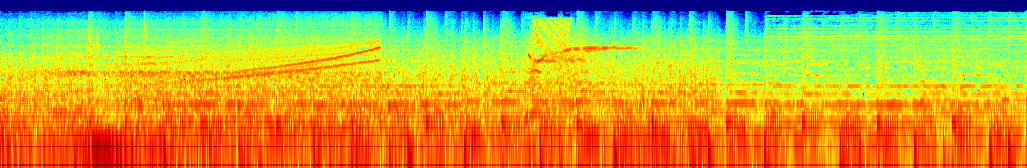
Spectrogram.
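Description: Background music with a cartoon train's turbine sound effect: a rising whine that builds over about two seconds, then a short whoosh around the middle.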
